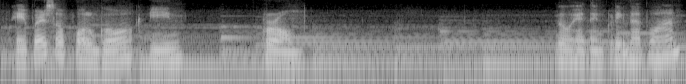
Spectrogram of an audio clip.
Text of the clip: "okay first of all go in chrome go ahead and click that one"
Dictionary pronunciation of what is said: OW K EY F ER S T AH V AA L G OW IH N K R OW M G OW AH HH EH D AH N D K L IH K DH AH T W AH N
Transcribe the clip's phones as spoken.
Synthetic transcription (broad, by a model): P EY P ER S AH P AA L G OW IH N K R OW M G OW HH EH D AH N K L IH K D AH T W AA N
